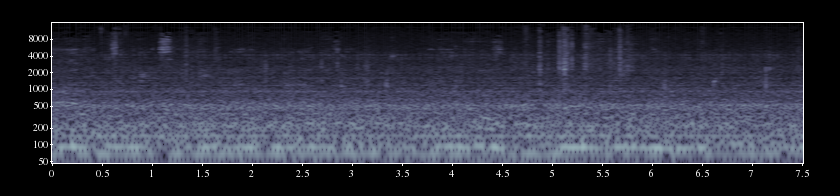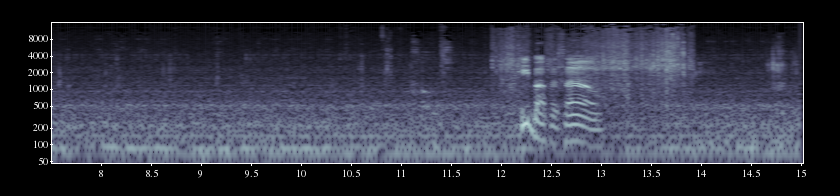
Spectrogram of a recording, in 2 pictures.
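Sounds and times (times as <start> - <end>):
car engine idling: 0.0 - 15.0
chewing and food handling clicks: 4.8 - 11.6.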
